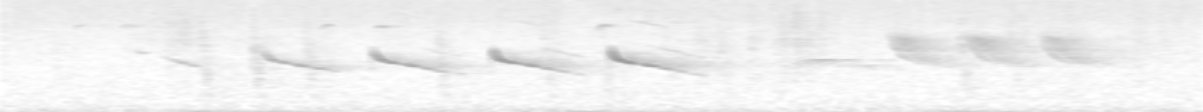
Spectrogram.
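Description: A bird calling faintly: five falling whistled notes about half a second apart starting about a second in, then three quicker, rougher falling notes near the end.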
